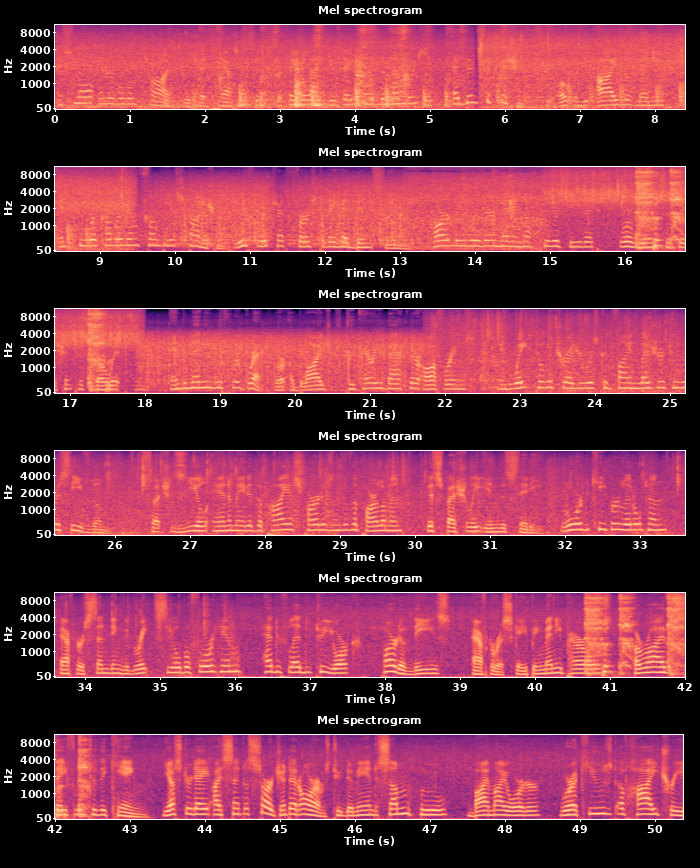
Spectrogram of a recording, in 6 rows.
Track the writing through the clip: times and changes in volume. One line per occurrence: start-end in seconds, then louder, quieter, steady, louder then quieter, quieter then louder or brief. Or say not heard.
1.4-9.7 quieter then louder.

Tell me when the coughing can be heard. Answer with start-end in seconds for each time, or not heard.
16.1-17.6, 40.6-42.5.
